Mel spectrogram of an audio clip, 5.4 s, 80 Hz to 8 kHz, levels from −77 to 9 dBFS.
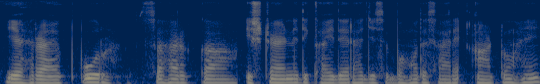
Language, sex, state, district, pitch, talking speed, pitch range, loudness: Chhattisgarhi, male, Chhattisgarh, Korba, 125 Hz, 155 wpm, 120-130 Hz, -33 LUFS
